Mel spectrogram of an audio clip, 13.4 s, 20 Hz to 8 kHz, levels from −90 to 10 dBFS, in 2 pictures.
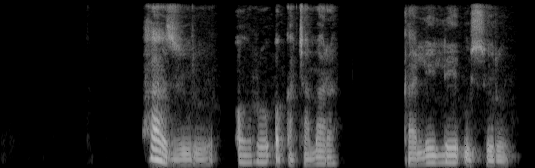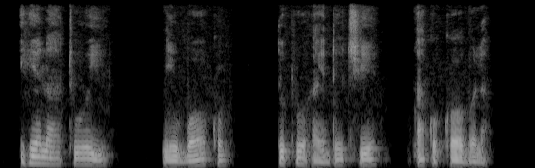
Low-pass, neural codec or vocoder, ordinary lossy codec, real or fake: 7.2 kHz; none; none; real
